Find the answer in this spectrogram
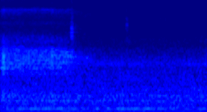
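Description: Faint hiss of a long draw on a vape mod, with a light click at the start, fading to near silence while the vapour is held.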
